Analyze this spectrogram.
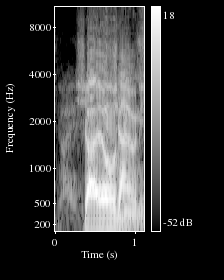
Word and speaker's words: Sayani: Let's just hear the right, correct pronunciation from you. Sayani.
